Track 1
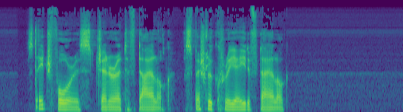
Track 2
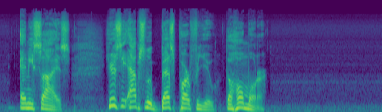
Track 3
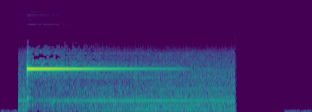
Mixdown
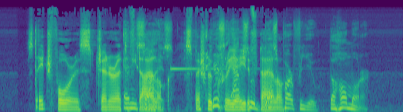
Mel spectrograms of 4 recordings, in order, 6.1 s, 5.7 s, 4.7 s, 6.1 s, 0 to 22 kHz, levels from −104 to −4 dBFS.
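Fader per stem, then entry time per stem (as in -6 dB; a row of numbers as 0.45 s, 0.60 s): +1.5 dB, -1.5 dB, -16.5 dB; 0.00 s, 1.55 s, 2.15 s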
